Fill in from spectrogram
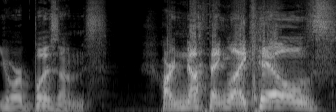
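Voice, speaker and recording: On a very clean recording with a silent background, a man in a put-on character voice speaks very slowly at a fairly high pitch with very wide pitch swings. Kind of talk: radio comedy drama.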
